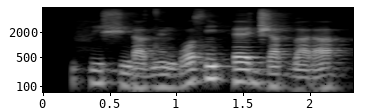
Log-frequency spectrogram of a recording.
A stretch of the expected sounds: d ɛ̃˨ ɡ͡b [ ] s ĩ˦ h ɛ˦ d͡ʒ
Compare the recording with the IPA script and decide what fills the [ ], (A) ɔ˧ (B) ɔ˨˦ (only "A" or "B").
B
